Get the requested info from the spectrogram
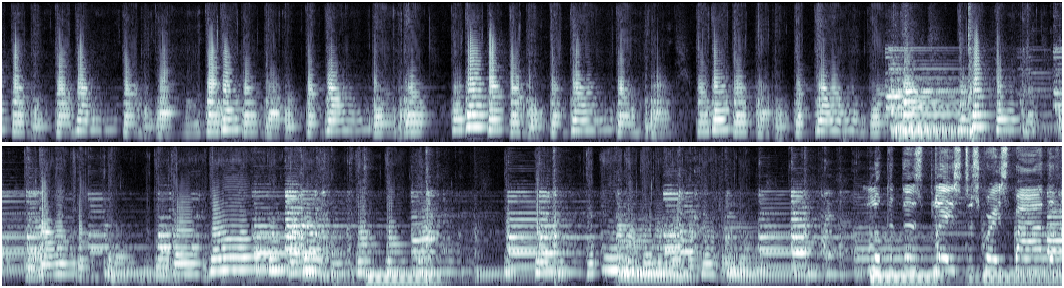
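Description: Trombone playing a quick melodic line of short notes to open the song; about nine seconds in, a hollow-body electric guitar comes in with chords underneath.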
